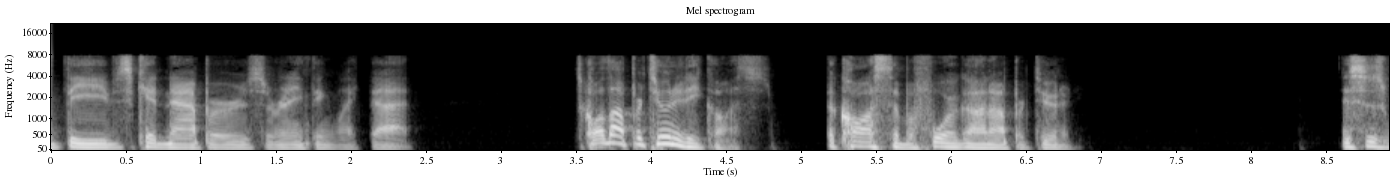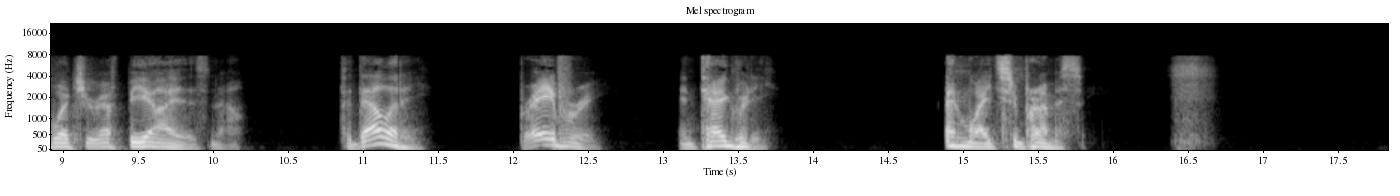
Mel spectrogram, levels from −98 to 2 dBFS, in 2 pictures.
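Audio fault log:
No faults were heard anywhere in the speech recording.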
